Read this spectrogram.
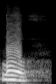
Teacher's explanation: قاف، یعنی زبان کی جڑ اور تالو کے نرم حصے سے ادا ہوتا ہے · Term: حروف لہویہ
